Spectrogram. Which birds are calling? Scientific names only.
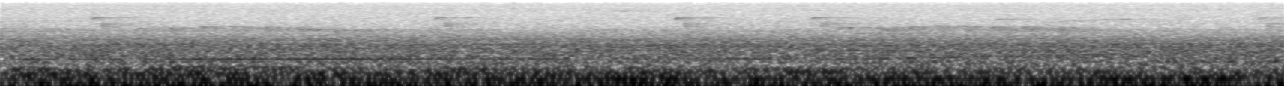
Turdus migratorius, Hylocichla mustelina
